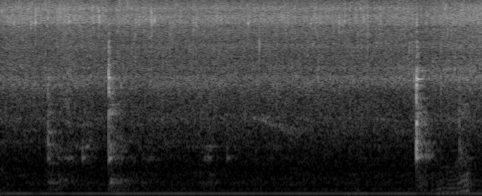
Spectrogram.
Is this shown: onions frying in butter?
yes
